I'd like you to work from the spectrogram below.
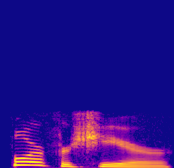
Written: Forfarshire

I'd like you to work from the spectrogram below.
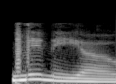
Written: mimeo

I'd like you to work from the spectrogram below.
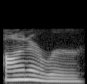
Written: honorer

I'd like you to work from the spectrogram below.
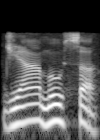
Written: Jiamusi

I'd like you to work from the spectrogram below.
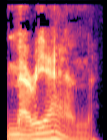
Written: Marianne

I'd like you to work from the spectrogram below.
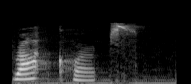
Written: ROTC corps

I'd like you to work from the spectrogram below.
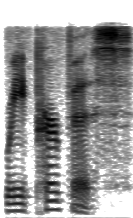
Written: repurpose

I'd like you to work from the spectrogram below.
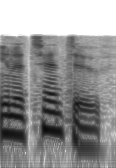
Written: inattentive

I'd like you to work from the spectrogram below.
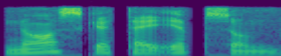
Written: nosce te ipsum

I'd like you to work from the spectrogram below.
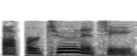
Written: opportunity

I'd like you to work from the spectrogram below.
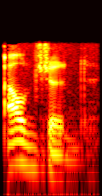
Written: algid

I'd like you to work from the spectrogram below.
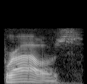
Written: browse

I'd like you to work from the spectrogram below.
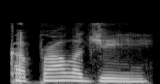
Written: coprological

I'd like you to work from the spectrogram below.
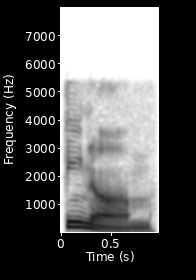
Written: phenom

